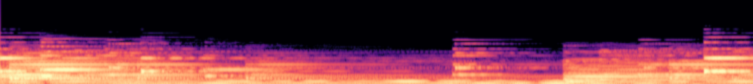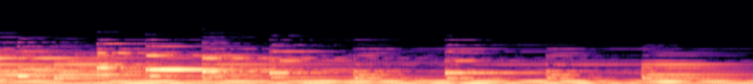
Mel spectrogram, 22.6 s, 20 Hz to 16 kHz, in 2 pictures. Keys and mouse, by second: 0.4 z, 1.5 click, 1.5 typing, 2.0 click, 4.5 click, 5.3 click, 6.5 click, 7.7 click, 8.3-9.0 typing, 8.5-11.8 drag, 11.6-12.4 typing, 11.9-18.2 drag, 18.2 typing, 18.3-20.9 ctrl+alt+shift+drag, 20.9 typing, 21.1-22.5 ctrl+alt+drag.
